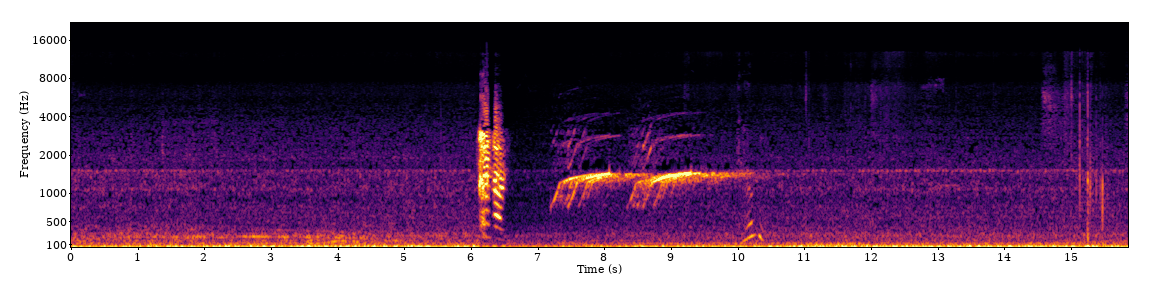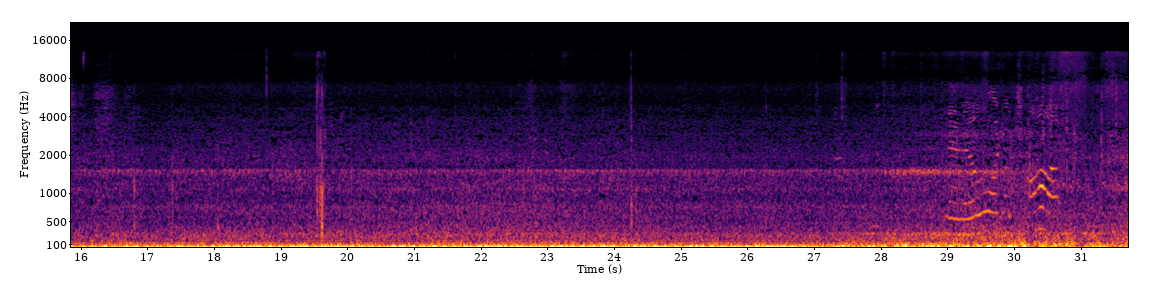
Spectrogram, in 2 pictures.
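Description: Police car siren giving short signals: a loud blast about six seconds in, then two rising whoops, over a steady low traffic rumble. A wavering siren tone starts up near the end.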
